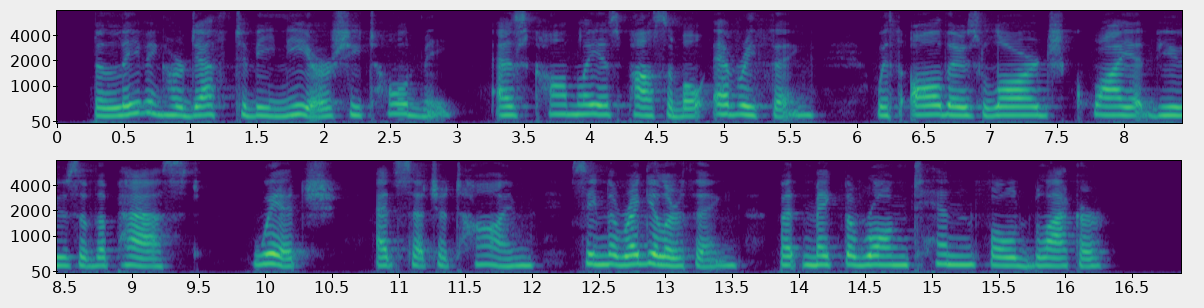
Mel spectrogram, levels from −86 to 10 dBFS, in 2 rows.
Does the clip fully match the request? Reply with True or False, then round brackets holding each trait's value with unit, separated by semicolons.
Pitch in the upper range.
True (225 Hz)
